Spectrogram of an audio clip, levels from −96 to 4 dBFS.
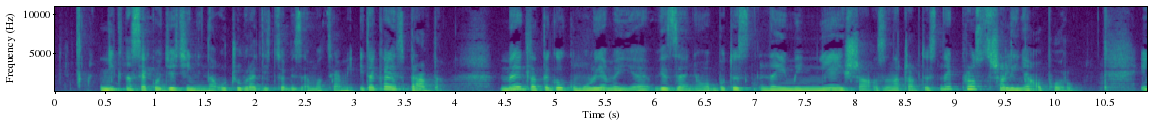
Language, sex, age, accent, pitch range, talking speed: Polish, female, 20-39, native, 195-220 Hz, 170 wpm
